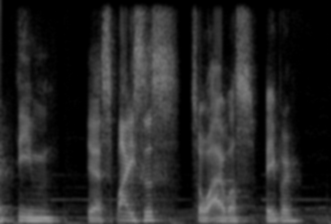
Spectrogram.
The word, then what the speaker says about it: Peper: Sometimes people pronounce it wrong and they say PeperTV, but it's Paper.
